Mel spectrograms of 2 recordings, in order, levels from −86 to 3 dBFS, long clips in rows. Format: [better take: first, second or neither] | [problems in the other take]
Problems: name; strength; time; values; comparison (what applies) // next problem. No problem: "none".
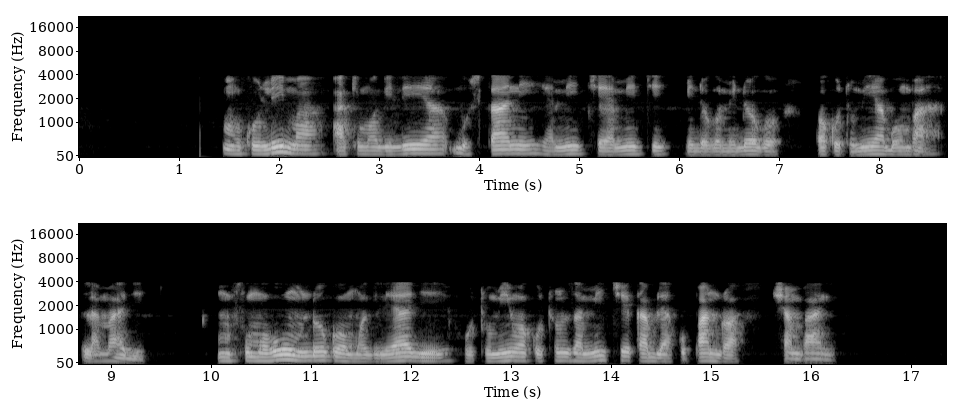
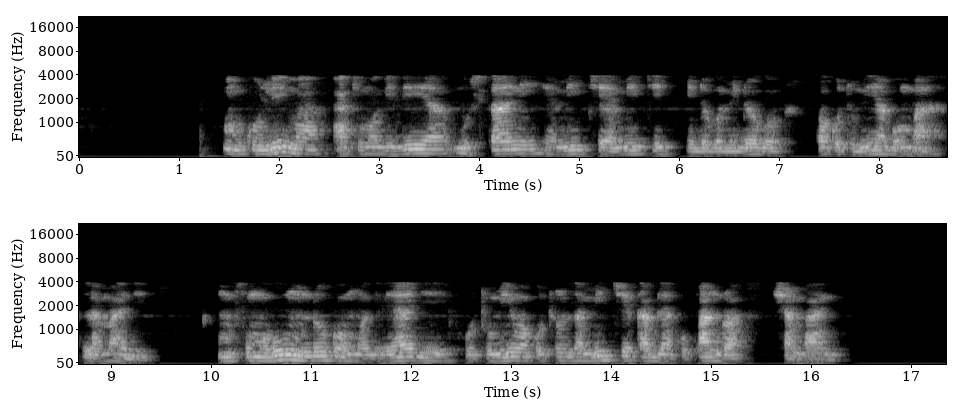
first | room echo; dies away in 0.2 s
